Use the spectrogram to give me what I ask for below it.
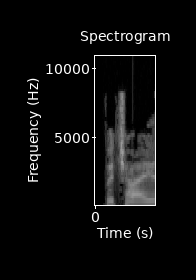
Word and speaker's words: Pichai: science and transportation committee pachai is pronounced pitch-like in baseball and chai like the latte or p i h chai but lawmakers came up with endless variations addressing him as mr picky mr pishid and more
